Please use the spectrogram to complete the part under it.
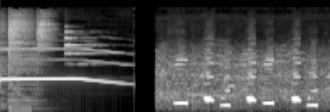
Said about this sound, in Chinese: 我有长长的梯子跟水枪，我是救难小英雄。大家听到这个声音都要让我过，你听听。灭火就是我的工作，聪明的小朋友猜对了吗？我就是消防车。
